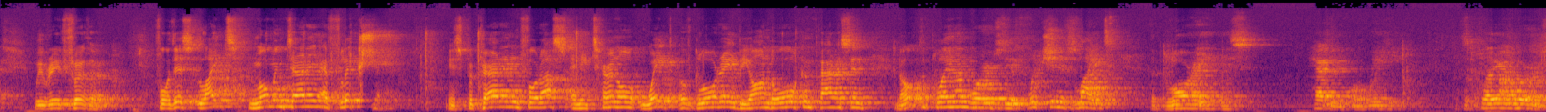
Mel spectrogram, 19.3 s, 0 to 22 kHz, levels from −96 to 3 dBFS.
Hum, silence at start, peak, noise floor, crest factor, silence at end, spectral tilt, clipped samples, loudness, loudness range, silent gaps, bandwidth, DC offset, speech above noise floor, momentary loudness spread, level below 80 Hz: none; 0 s; 0 dBFS; -42 dBFS; 18 dB; 0 s; -4.5 dB/octave; under 0.1%; -17 LUFS; 5 LU; none; 19.5 kHz; under 0.1%; 24 dB; 14 LU; -56 dBFS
